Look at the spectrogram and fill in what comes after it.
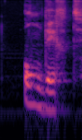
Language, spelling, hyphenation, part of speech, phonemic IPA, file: Dutch, ondicht, on‧dicht, noun, /ˈɔn.dɪxt/, Nl-ondicht.ogg
- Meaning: 1. prose 2. work of prose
